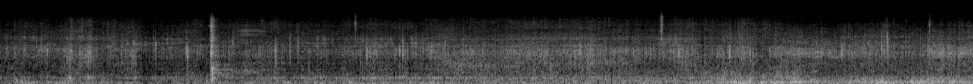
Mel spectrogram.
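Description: Diamondback Mission 2 mountain bike descending a dirt trail: a steady rush of tyres rolling over dirt and gravel with wind rumbling on the microphone, growing louder in the second half, and scattered sharp clicks and knocks from the bike, the loudest about two seconds in.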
